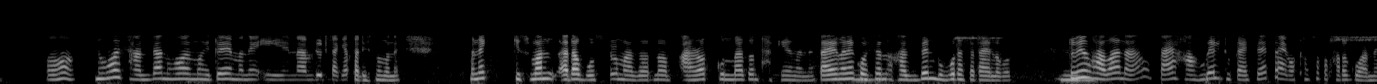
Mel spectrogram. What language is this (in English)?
Assamese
